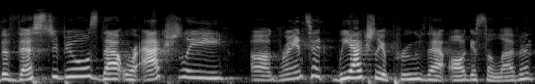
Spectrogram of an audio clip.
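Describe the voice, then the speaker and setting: A loud woman talks at a moderate pace in a high voice, with very wide pitch swings. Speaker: public commenter, former school board member. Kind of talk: public comment at meeting. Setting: public meeting with microphone. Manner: confrontational.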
